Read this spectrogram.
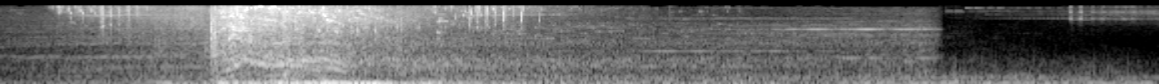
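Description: A blaster fires a loud, crackling energy beam.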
